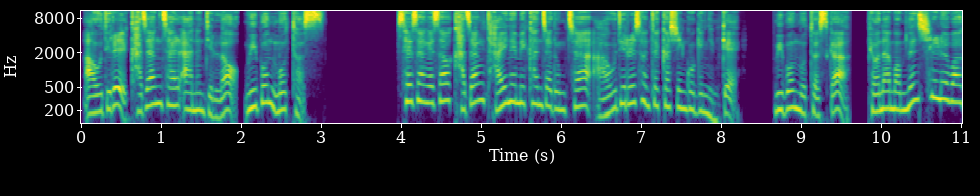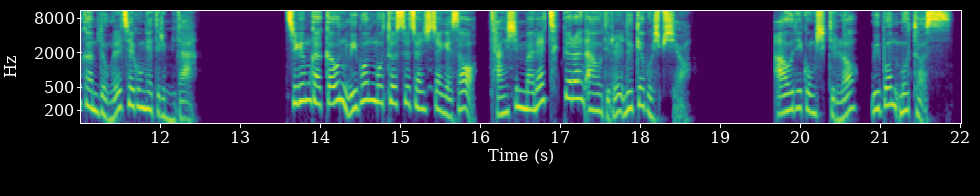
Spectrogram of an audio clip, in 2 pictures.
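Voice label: Korean, female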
